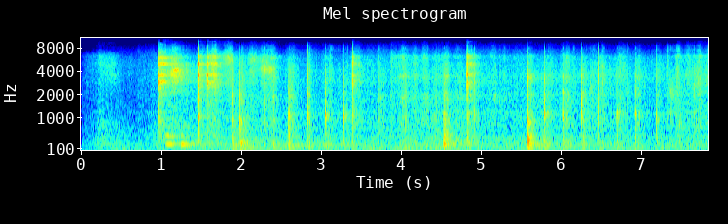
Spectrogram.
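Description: Metal fork beating eggs in a stainless steel bowl, its tines clinking against the bowl's side in quick, irregular strokes that start about a second in.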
